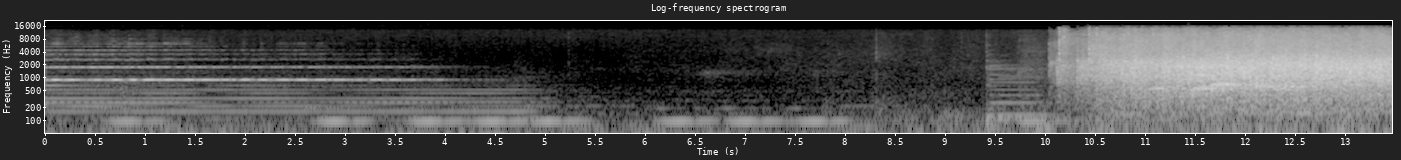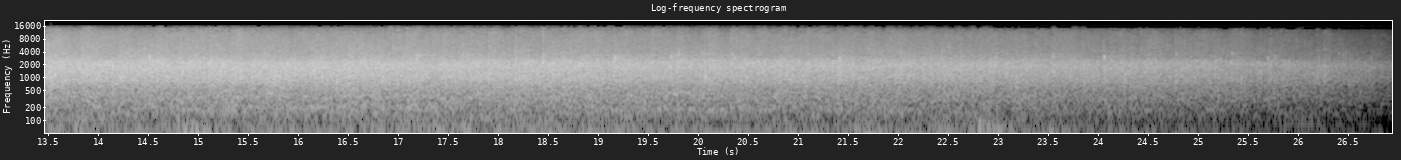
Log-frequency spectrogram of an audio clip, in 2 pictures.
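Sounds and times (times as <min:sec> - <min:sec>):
audience applause: 0:10.0 - 0:26.9.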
